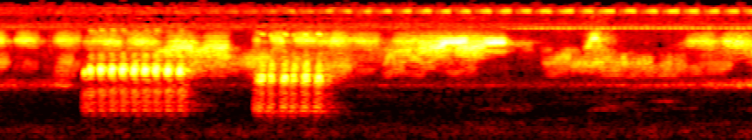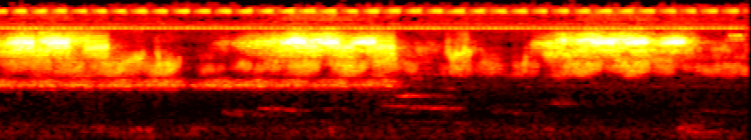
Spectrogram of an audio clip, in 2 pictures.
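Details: In a Bali jungle, two loud, rattling frog croaks open the recording, followed by a dense, higher-pitched chorus of chirping callers and a steady insect hum.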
